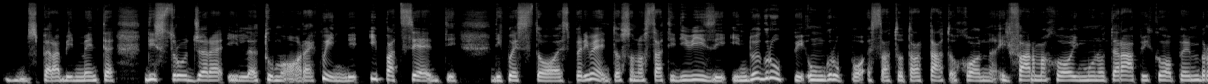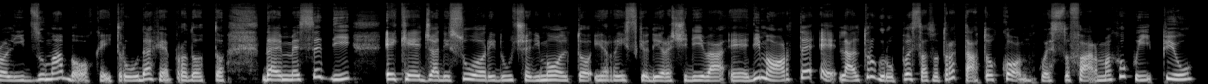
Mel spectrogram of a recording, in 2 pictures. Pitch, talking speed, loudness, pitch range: 195 Hz, 150 wpm, -20 LUFS, 185-215 Hz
